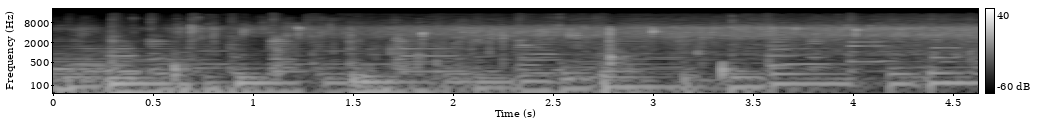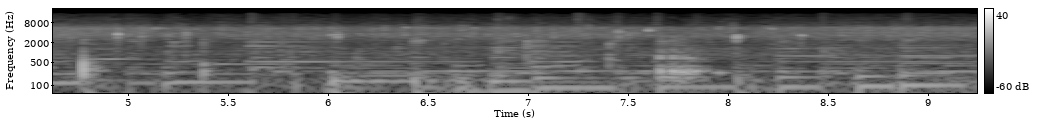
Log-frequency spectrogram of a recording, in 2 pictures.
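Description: Vegetables frying in hot vegetable oil in a pan: a steady sizzle with scattered sharp crackles and pops.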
